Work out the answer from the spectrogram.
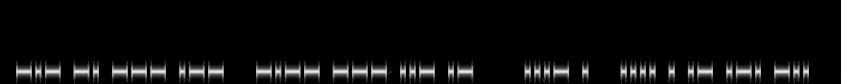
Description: Morse code, heard as a keyed tone, about 25 wpm, 600 Hz. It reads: KNOW YOUA VE HEARD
